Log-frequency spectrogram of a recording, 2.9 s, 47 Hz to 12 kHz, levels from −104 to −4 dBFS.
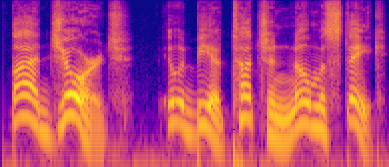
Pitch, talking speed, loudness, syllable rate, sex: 160 Hz, 205 wpm, -18 LUFS, 5.1 syllables/s, male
